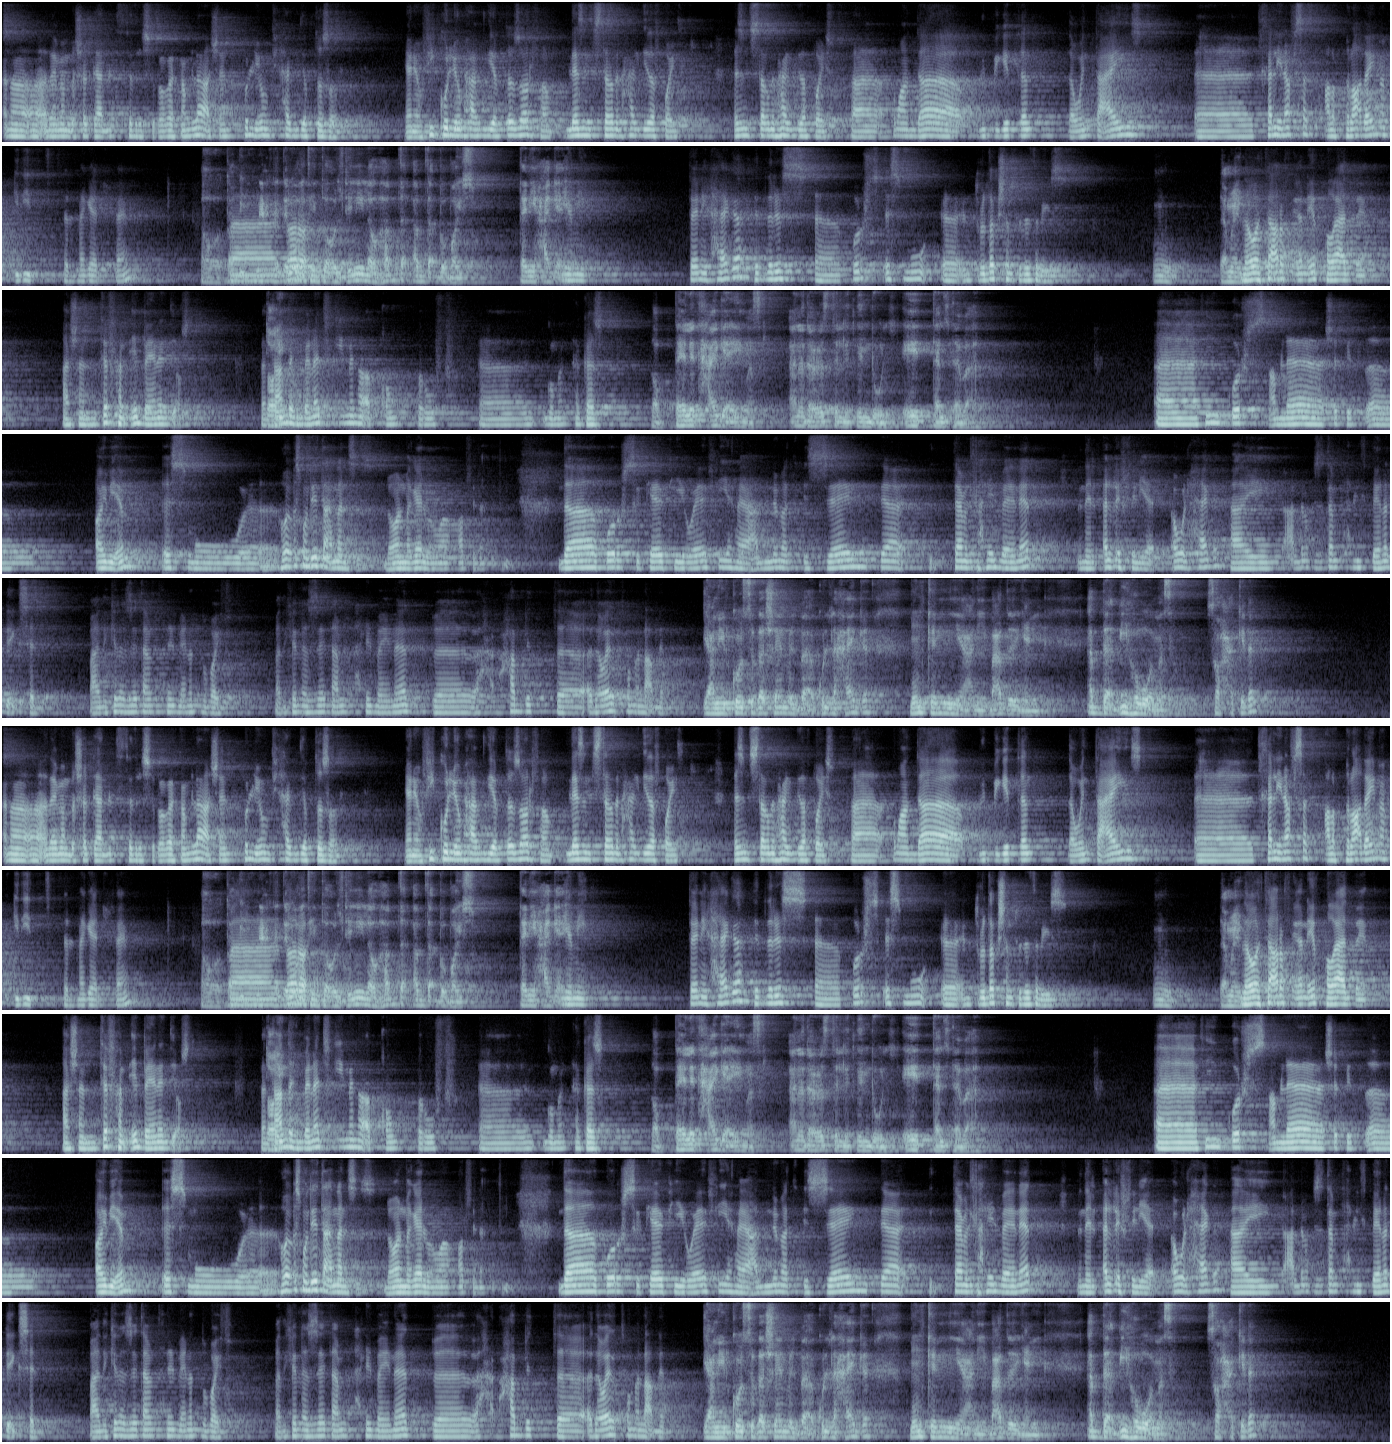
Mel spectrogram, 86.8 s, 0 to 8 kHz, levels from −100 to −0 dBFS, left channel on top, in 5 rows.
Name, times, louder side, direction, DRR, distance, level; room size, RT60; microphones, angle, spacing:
voice 1, 0.0-4.2 5.0-8.5 9.1-12.9 13.3-14.2 14.9-17.7 18.1-19.0 20.2-21.2 24.3-24.7 25.9-30.6 32.8-34.5 35.4-37.0 37.9-40.3 40.6-42.2 49.1-52.5 53.2-53.7 54.0-63.3 63.6-64.9 65.5-69.9 70.5-72.1 72.8-74.5 74.8-76.0 76.3-77.7, right 2 dB, 65° right, 12 dB, 0.9 m, -24 dB
voice 2, 19.8-23.3 23.8-24.5 31.7-32.1 32.6-32.9 35.7-35.8 38.0-38.2 42.8-44.2 44.5-47.0 78.2-84.1 84.5-85.1, right 1 dB, 15° right, 8 dB, 1.0 m, -26 dB
25.0 x 22.5 x 7.0 m, 2.2 s
head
